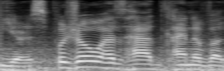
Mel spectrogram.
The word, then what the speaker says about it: Peugeot: You know, it's, for the record, it's Peugeot, not Peugeot. You know, I mean, it's typical French. They spell with 10 or 20 letters, but only pronounce 6.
